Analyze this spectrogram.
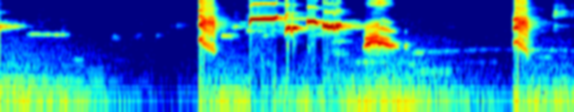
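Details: Sparse magpie-robin song aimed at stirring other magpie-robins: a faint thin whistle, then a sharp chip, a cluster of bright warbled whistles, and a final lone chip.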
